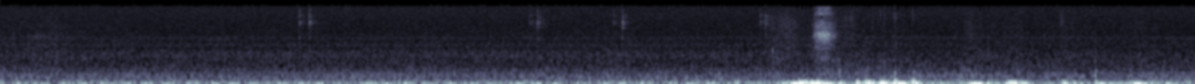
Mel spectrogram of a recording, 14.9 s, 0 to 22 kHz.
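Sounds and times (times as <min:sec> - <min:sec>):
steady low hiss: 0:00.0 - 0:14.9
soft computer mouse clicks: 0:03.7 - 0:04.4, 0:06.6 - 0:06.9, 0:07.6 - 0:08.0, 0:09.5 - 0:09.8.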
